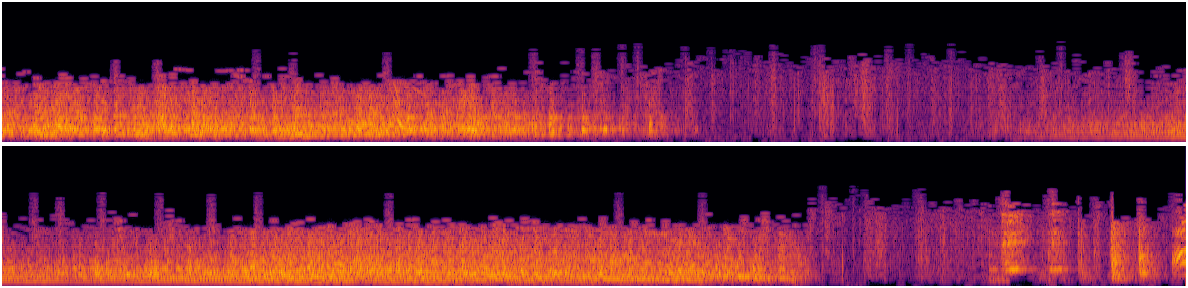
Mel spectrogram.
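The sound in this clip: A car takes off and drives on with people hanging on its outside: a loud, sustained engine roar that eases off for a few seconds, builds back to full strength, then drops again near the end amid rattling bursts.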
